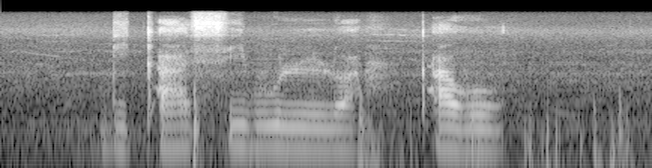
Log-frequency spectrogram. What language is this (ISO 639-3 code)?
sot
